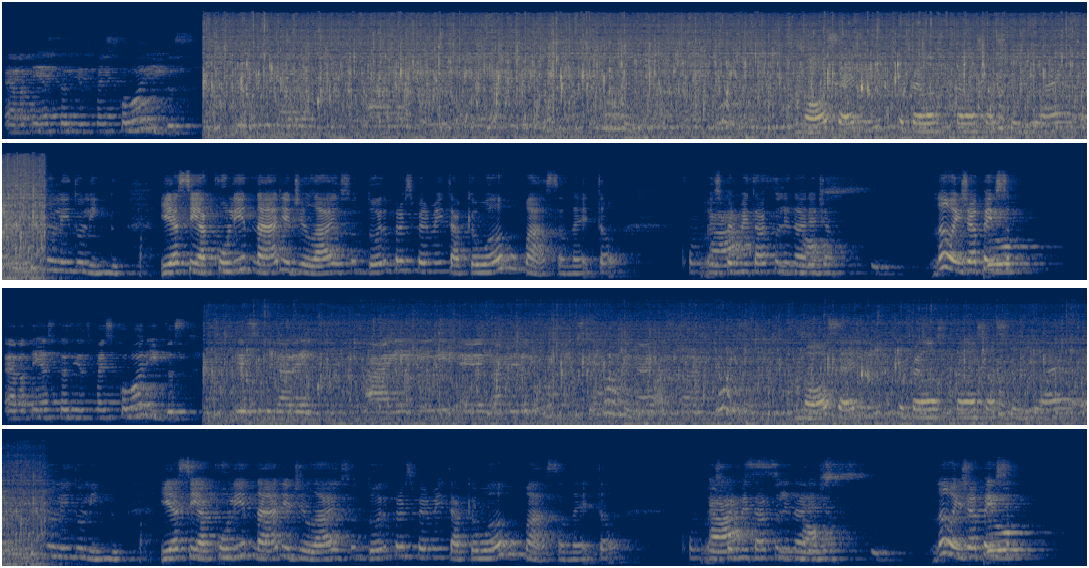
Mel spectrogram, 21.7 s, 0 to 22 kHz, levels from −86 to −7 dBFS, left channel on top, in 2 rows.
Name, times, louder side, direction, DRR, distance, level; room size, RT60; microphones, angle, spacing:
voice 1, 0.0-3.1 3.6-7.5 17.9-18.3 18.6-19.6 20.7-20.9, right 2 dB, 80° right, 2 dB, 3.3 m, -46 dB
sound 1, 2.0-11.3, left 8 dB, 85° left, 0.6 m, -39 dB
voice 2, 7.9-17.0 17.7-19.2 20.1-20.9, left 2 dB, 35° left, 9 dB, 1.0 m, -42 dB
15.5 x 8.6 x 5.8 m, 0.76 s
head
